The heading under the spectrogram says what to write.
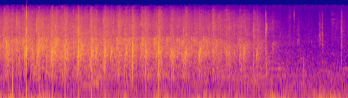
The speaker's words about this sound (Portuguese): Peço uma salva de palmas.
